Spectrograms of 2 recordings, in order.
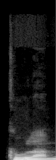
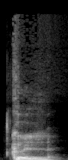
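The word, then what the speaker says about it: kul (कुल): Like, I know what kula means. In Hindi, it's basically, we pronounce it as kul. – Kul. – Yeah, it's called kul.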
